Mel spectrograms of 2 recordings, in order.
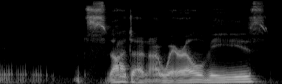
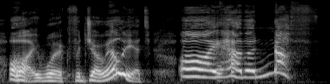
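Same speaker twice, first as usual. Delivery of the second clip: mock boastful scammer; 8 dB louder than usual. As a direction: ham up the scammer's brag. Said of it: "he claims".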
